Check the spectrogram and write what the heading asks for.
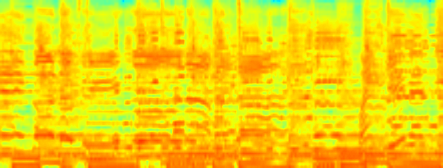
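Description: Sierreño band playing an instrumental passage live: button accordion, acoustic guitar and electric bass, with a steady bass line underneath.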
